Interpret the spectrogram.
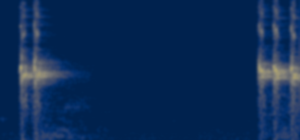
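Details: Female sooty-headed bulbul calling a male, giving a quick pair of bright, clipped notes that trail off briefly. Silence follows for nearly two seconds before a second burst of three fast, ringing notes.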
